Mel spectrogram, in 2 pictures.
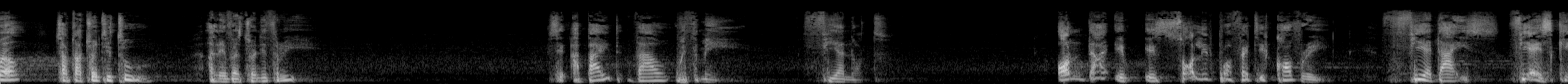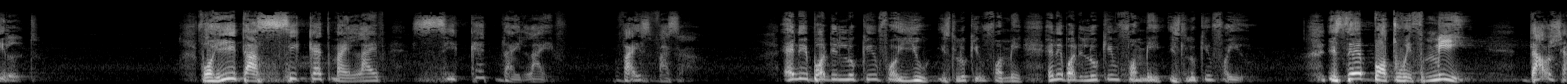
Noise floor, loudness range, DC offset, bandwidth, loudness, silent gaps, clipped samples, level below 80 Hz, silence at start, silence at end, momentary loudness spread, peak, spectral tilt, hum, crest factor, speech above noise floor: -61 dBFS; 12 LU; under 0.1%; 13 kHz; -21 LUFS; none; under 0.1%; -68 dBFS; 0 s; 0 s; 19 LU; 0 dBFS; -3.5 dB/octave; none; 22 dB; 40 dB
